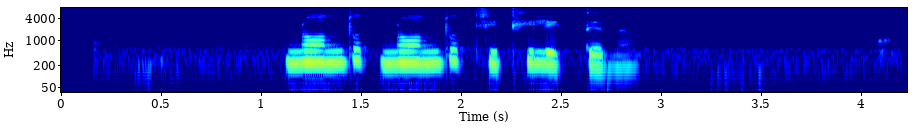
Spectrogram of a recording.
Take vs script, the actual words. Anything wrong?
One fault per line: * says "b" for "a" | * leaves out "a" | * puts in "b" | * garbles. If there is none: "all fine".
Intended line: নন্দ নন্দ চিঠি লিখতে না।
all fine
